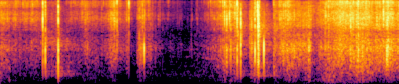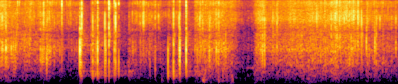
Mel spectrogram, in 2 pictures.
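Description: Clear plastic bubble wrap is pinched and squeezed in a fist while the thumb and fingers pop the bubbles and crinkle the sheet. Sharp, bright pops burst out over a steady, hissy plastic crinkling, with brief quieter lulls around two seconds and six and a half seconds.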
